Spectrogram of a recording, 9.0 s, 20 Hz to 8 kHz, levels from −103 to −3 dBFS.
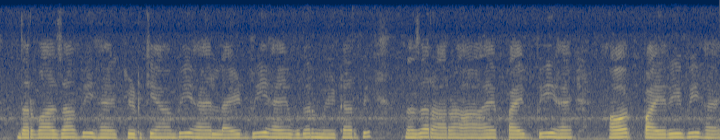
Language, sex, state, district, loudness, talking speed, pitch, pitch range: Hindi, female, Goa, North and South Goa, -30 LUFS, 155 wpm, 200 Hz, 195-210 Hz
